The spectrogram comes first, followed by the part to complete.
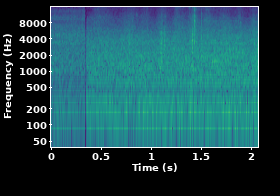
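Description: Steady low background noise, a faint hum with hiss and no distinct event, stepping up a little in level shortly after the start.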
